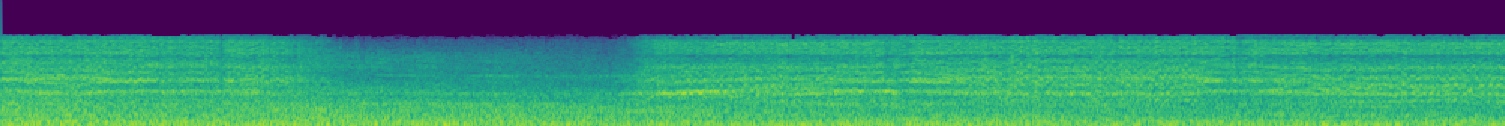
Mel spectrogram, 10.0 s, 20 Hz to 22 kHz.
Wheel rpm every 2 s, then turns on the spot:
150, 10, 120, 160, 160.
2-4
